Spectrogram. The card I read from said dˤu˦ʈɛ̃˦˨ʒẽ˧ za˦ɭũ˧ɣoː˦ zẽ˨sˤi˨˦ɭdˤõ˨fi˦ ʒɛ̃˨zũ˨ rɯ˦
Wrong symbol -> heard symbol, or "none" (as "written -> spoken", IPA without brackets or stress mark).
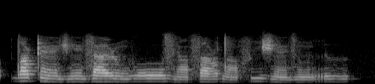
none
